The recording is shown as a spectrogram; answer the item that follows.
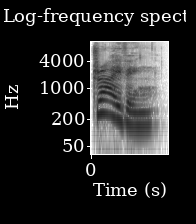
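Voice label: "driving", British English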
